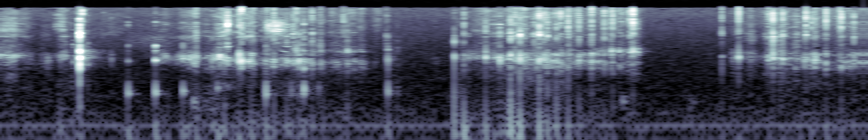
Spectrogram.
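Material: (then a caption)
Plastic. A rainbow plastic articulated slug fidget toy with a blue head is held in one hand while long nails tap and scratch its ridged, hollow plastic segments. Quick, dry clicks mix with brittle, crunchy scratching rasps that sound bright and close, with a faint low hum underneath. Each tap dies away almost at once.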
